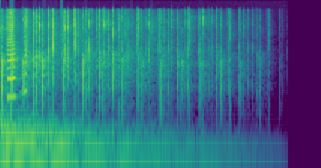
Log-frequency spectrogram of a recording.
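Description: Clapping, a dense patter of hand claps over a low held musical note, fading out steadily and ending after about three and a half seconds.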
